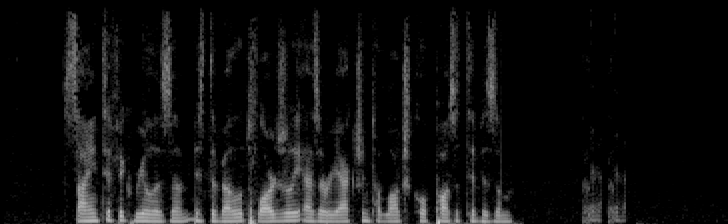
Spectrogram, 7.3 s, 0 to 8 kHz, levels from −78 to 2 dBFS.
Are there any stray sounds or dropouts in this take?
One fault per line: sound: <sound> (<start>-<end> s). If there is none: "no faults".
sound: laugh (5.8-6.3 s)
